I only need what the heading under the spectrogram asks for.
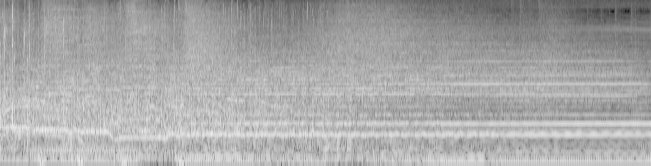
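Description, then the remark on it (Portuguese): A crowd applauds steadily for about ten seconds, a dense wash of clapping mixed with cheering and the odd whistle, holding at a fairly even loudness throughout, applauding at the end of a short talk. “Então é Palmas pro palestrinho.”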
